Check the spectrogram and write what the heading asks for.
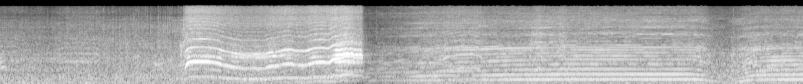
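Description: An RC flat jet's electric motor and propeller, run through a reversing ESC, whining as the throttle is worked. First a loud whine wavers up and down in pitch and cuts off abruptly. The motor then spins up to a steady whine, drops almost to a stop near the end and spins up again, driving the propeller in reverse to push the plane backward.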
